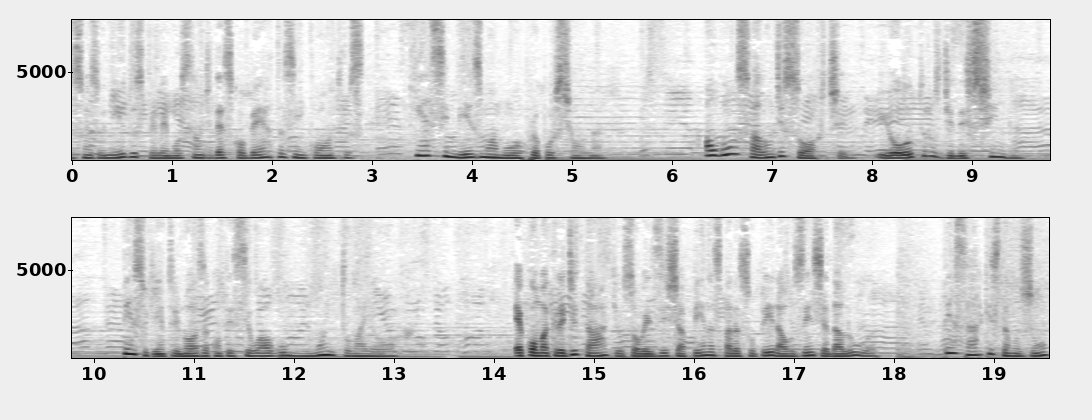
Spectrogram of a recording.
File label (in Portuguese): dn gospel fem namorad, evangelica voz feminina; dia dos namorados para namorado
